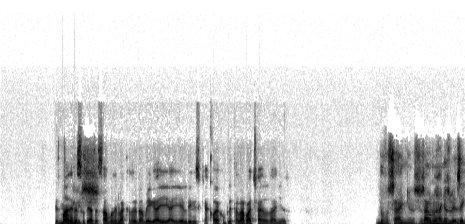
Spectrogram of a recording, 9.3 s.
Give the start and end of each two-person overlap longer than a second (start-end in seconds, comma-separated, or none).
none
